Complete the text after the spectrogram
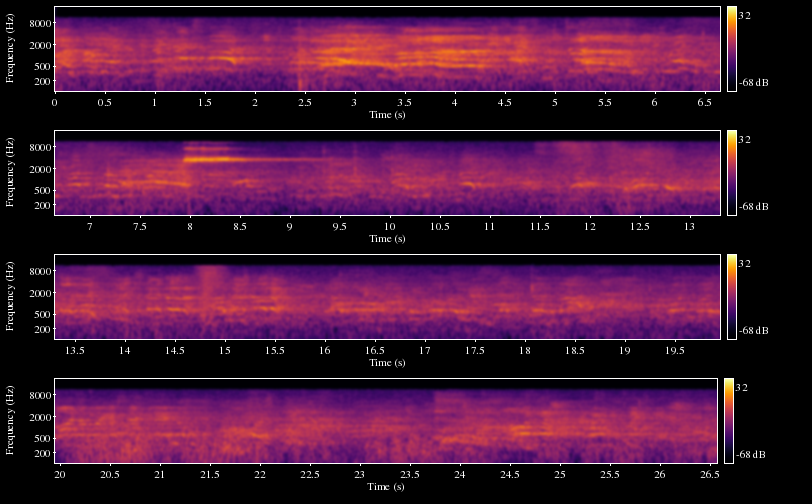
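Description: Players shout and call to each other across an outdoor pitch.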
